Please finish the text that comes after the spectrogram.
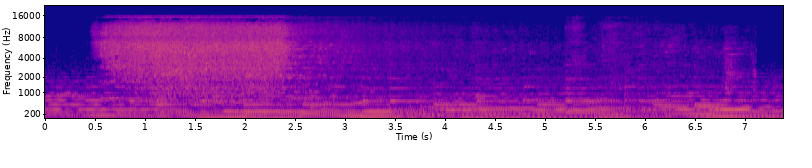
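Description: Lentils go into a pan of fried mango for sour dal, setting off a loud, close burst of hissing sizzle that lasts about two seconds and then settles to a quieter simmer over a steady tonal hum.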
